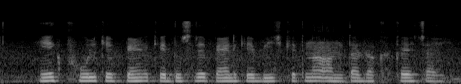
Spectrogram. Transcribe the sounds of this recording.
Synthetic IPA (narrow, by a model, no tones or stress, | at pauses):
eːkpʰuːlkepɛ̃ːɖked̪uːsɾepẽːɖkebiːt͡ʃkɪt̪naə̃nt̪əɾːəkʰket͡ʃaːɦi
